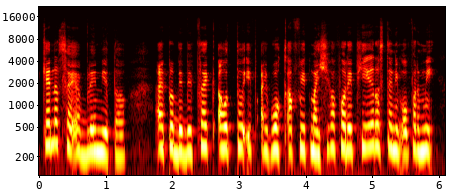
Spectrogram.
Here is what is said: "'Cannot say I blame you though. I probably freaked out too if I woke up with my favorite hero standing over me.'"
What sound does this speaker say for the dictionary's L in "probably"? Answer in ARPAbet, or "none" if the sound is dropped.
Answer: L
